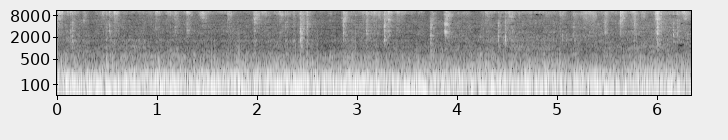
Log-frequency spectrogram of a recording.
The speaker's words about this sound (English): A New York City woman took her car to get fixed because she kept on hearing a crackling sound. It sounded a little bit like this.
